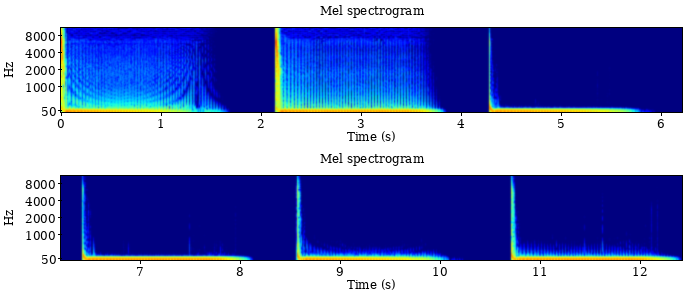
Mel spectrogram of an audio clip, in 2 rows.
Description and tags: Square Kick in C [Mono]
I had used FL Studio 11's 3xOsc to make these. In the piano roll I used the note slider and note properties (like Cutoff, velocity, and Resonance) to modify each body of the kicks. They're all in C so there shouldn't be any problems in throwing it into a sampler and using it. BE SURE to msg me in any song you use these in. :D
lil-pump, malone, bass, detune, xxxtension, sub-bass, 808, mafia, sample, kick, heavy, post, post-malone, hard, sub, 808-kick, trap, free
